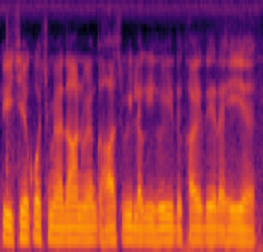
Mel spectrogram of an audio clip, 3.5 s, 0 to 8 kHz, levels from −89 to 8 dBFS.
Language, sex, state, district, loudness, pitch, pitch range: Hindi, male, Uttar Pradesh, Lalitpur, -15 LUFS, 105 Hz, 100-105 Hz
